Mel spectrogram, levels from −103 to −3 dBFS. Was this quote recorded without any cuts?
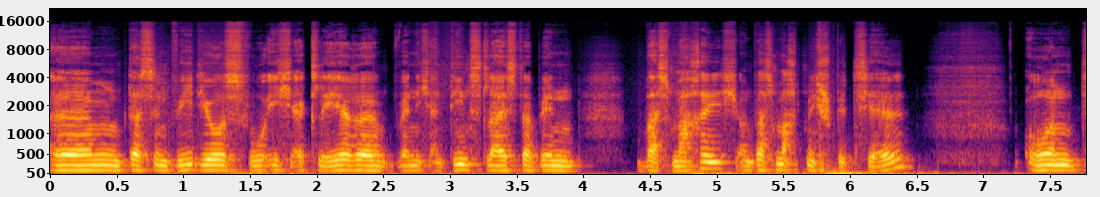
yes; 0 cuts

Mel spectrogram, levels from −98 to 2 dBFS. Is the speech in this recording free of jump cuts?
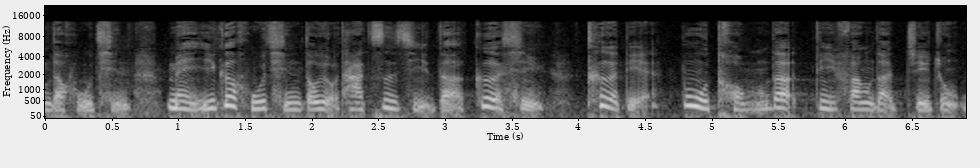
no; 1 cut; at 4.7 s

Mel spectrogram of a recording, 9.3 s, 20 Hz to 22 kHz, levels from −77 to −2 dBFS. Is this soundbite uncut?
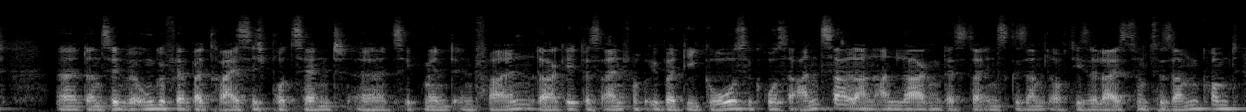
no; 2 cuts; at 2.9 s, 4.0 s

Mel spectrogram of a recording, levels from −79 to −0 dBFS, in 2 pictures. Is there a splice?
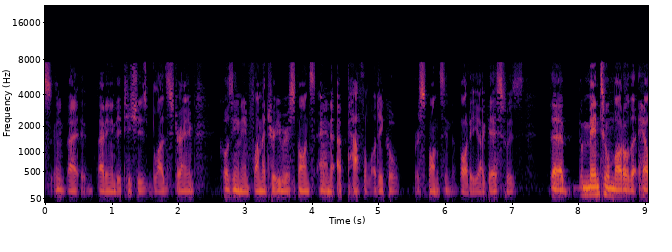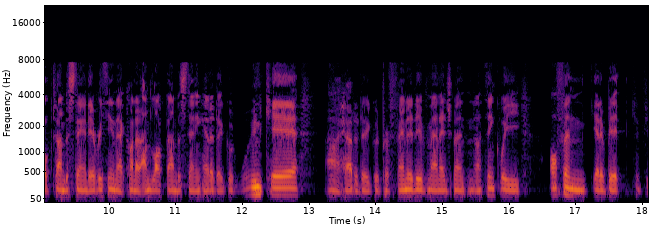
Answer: yes; 1 cut; at 7.9 s

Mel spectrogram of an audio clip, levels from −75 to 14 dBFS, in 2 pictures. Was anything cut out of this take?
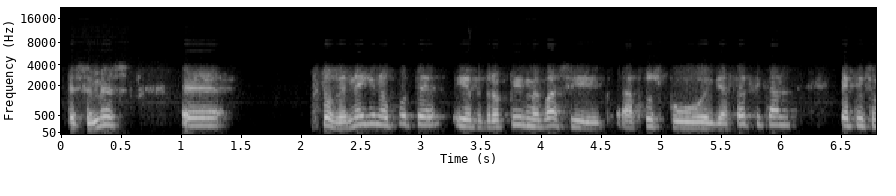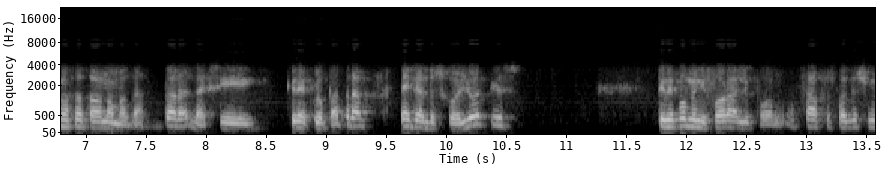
no; 0 cuts

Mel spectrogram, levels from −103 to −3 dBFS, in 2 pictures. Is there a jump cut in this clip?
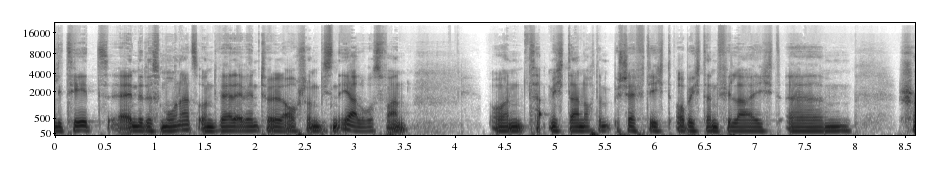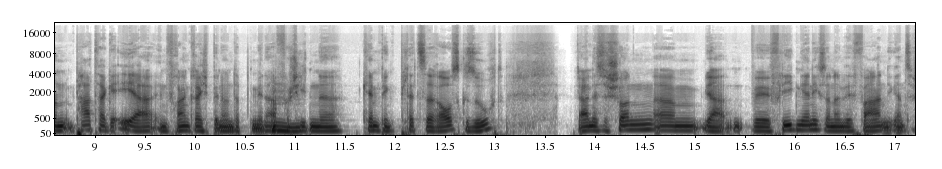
yes; 2 cuts; at 13.6 s, 15.6 s

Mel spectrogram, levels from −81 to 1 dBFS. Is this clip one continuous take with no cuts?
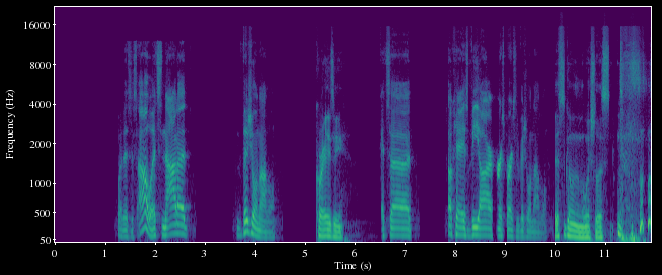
no; 2 cuts; at 8.2 s, 9.9 s

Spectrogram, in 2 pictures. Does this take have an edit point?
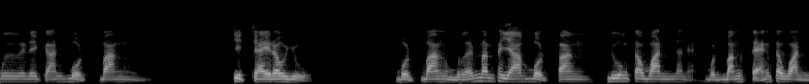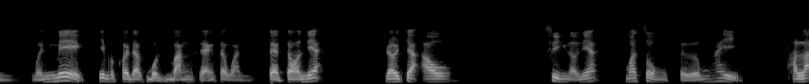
yes; 1 cut; at 6.0 s

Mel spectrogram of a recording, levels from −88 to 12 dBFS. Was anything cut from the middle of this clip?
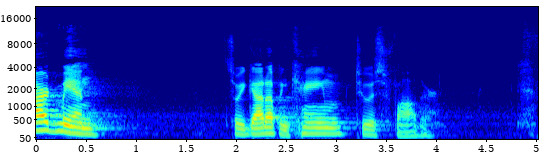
no; 0 cuts

